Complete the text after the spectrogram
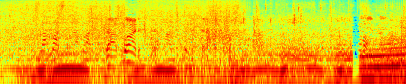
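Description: Tyres crunch over loose rocks.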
